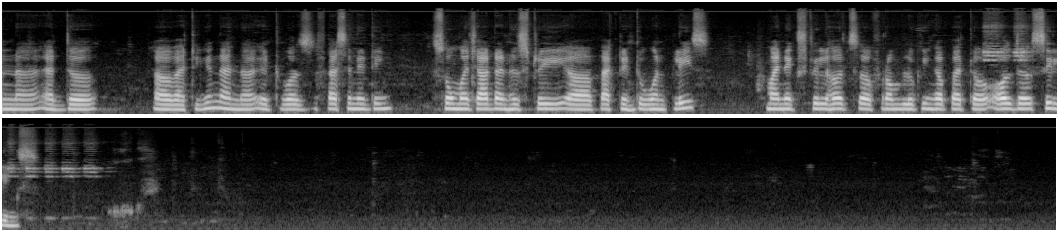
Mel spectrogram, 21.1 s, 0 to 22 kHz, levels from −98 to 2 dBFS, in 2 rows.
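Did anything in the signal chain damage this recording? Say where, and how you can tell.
Yes, analogue wiring: video or display buzz runs throughout the speech, a faint 50 Hz field-rate buzz plus a thin 15.6 kHz line tone, from a nearby screen or video cable coupling in.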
